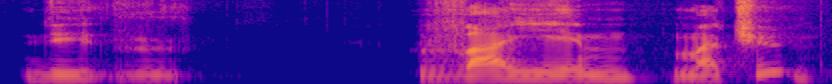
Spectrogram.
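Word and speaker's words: vayimmachu: Have you got the pronunciation? Vim machu.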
